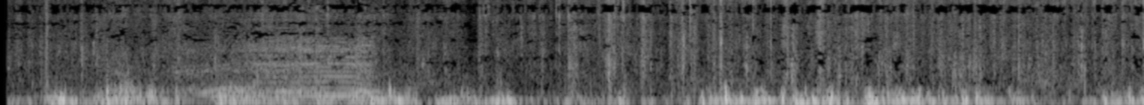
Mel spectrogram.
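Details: Poll Hereford steers on a farm; one low moo with a stacked harmonic tone rises around two to four seconds, amid rumbling low-frequency handling noise and scattered knocks.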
